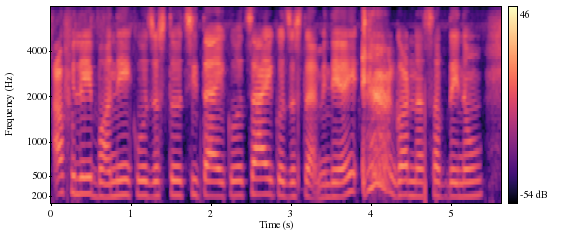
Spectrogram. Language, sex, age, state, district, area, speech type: Nepali, female, 30-45, West Bengal, Kalimpong, rural, spontaneous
